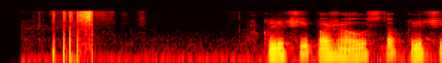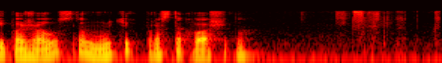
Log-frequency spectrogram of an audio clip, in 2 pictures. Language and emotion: Russian, neutral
